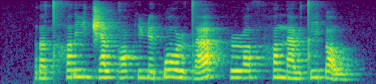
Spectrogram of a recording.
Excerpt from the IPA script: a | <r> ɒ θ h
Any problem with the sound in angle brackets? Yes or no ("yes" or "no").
yes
